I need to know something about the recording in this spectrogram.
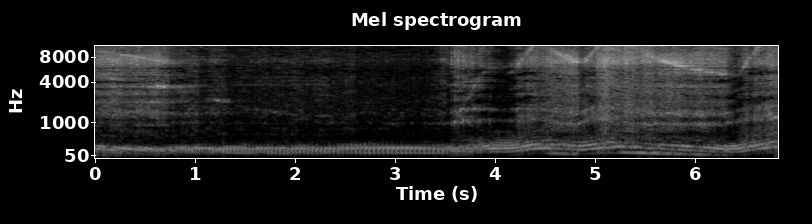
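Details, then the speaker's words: Kancil converted to Japanese AVY turbo engine: revs up and drops back cleanly several times, even steady note, no knock, rattle or misfire. Engine judged perfect, no smoke; early smoke came from spilled oil. "Okey. Ngam. Enjin ngam. Tak ada masalah. Ini enjin terbaik ni."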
